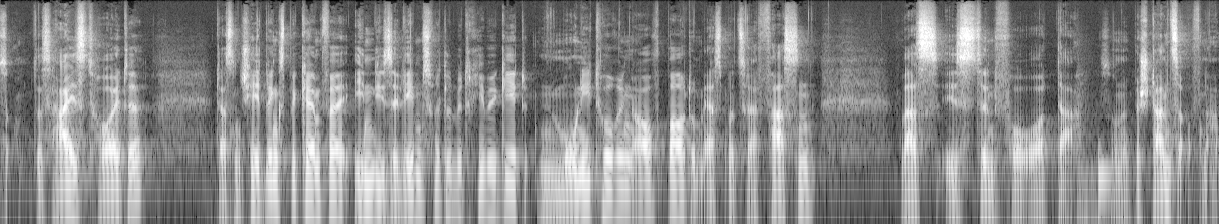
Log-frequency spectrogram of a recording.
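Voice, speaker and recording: A man's unremarkable speaking voice, medium in pitch with ordinary pitch variation, at a fairly quick pace in a very clean recording with a silent background. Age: 20s. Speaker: startup founder and CEO. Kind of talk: interview conversation.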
